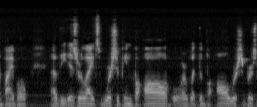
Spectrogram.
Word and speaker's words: Baal: to talk about is Bal it's a two syllable word with a glottal stop in the middle sometimes pronouncing Bale or ball um ball is the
